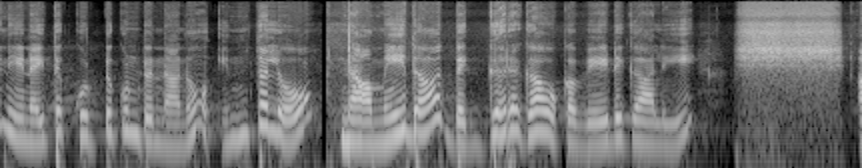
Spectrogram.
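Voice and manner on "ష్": a soft unvoiced hiss in the dark; hissing shh. A narrator's reading. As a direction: breathe out a long eerie shh. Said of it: "అని sound". (చీకట్లో వినిపించే గుసగుస "ష్" శబ్దం)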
